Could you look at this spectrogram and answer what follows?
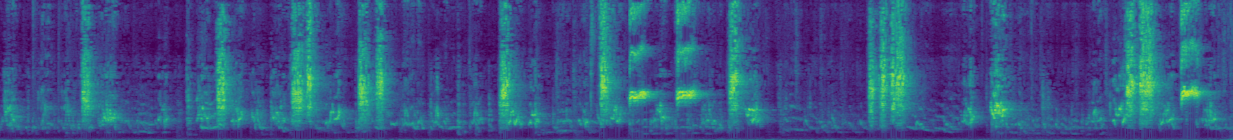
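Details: Pet budgerigar chatter: steady stream of short scratchy chirps and clicks, interspersed with brighter squeaky whistles and occasional harsh squawks, going on for over ten seconds.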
